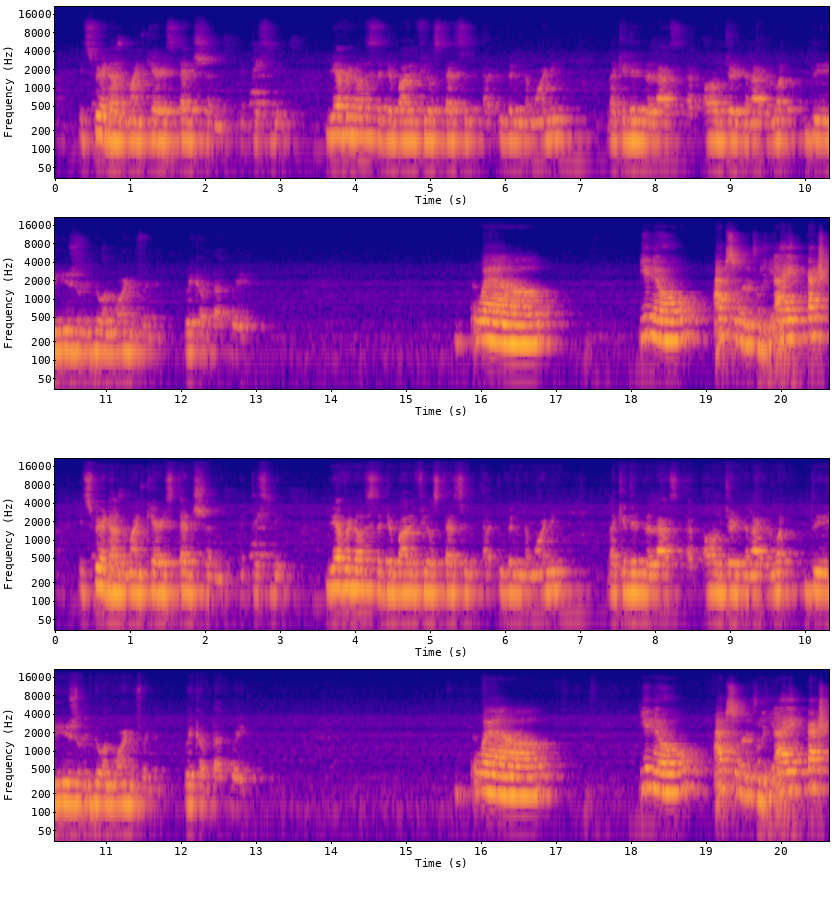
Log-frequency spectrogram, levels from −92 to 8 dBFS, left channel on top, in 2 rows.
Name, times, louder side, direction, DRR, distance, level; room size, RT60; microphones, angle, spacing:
voice 1, 0.3-3.1 3.6-6.8 7.4-11.7 12.1-12.9 19.4-19.9, right 3 dB, 70° right, 0.9 m, -25 dB
voice 2, 15.9-16.8 18.1-18.7 19.1-20.5, equal, 30° left, 4.1 m, -18 dB
12.5 x 5.9 x 4.7 m
head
